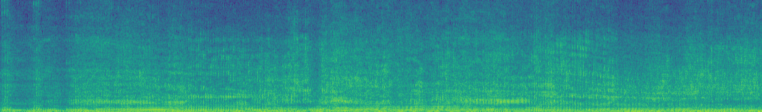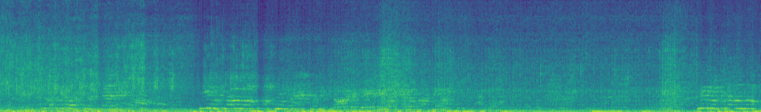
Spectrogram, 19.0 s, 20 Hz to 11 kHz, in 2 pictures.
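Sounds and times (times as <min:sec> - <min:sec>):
motorcycle engines racing: 0:00.0 - 0:19.0.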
